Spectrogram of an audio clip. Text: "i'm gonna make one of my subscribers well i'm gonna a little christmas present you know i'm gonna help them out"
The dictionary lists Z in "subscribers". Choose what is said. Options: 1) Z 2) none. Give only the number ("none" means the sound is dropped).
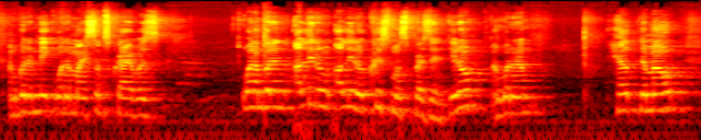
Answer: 1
